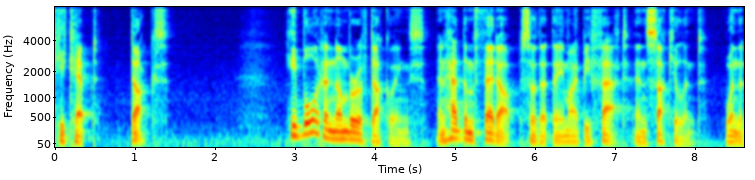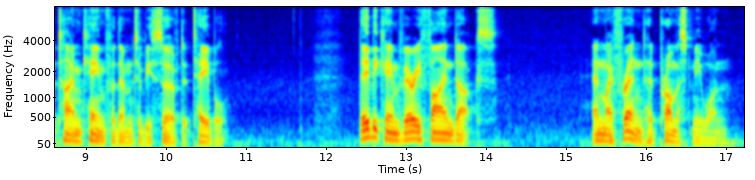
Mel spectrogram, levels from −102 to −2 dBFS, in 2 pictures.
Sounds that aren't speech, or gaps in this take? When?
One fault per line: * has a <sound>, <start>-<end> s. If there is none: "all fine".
all fine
